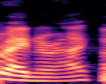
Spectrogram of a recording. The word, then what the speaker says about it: Ragnarok: It's called Ragnarok. You okay, don't know how to pronounce it? You pronounce it right.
